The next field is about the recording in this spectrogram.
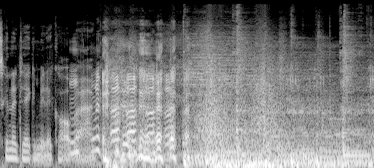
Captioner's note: Fortune and Tom laughing; heavy rhythmic music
